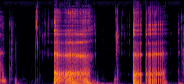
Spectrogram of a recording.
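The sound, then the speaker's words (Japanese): Repeated burping: two long, loud, rasping belches from one person, the second broken by a brief catch, with faint short throat sounds in the quiet gaps between them. “連続ゲップの方が好きなんですね。連続ゲップの方が”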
